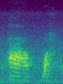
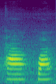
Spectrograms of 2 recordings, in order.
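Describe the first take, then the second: First: It has the tone pattern of the word for bed. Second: It has the tone pattern of the word for cry. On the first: The word means bed. "akwa, bed" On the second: The word means cry. "Mana ịgbanwee ụdaolu gị, akwa ọ bụrụ cry"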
